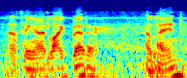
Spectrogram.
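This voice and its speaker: A man's voice: very deep voice, fairly even intonation, brisk. A man with an American accent playing a plain-spoken, easygoing but firm narcotics agent in an old-time radio drama. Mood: friendly. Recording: muffled, noisy old radio broadcast.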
